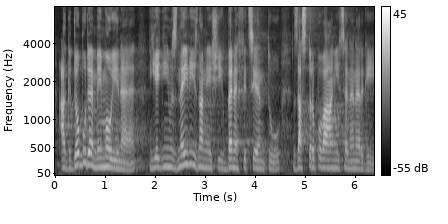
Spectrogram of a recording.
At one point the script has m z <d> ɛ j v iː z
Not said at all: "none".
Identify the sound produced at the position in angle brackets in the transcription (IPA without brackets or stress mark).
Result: n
